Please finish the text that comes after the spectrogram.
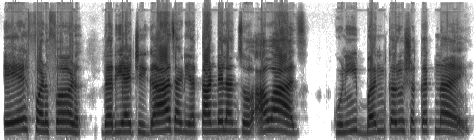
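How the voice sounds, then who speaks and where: A woman voicing a domineering older village matriarch who speaks in slow, defiant threats. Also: high-pitched, flat delivery, dry recording, clean studio sound.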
